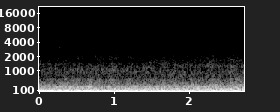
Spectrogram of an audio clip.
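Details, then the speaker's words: Honda CR-V off-road camping car on oversized tires, after control arm/bushing work to correct positive camber; constant deep roar tracking road speed, loudest at the rear, no clunks or thumps: tire road noise. "These ginormous tires definitely makes a lot of noise, and I can really hear it in the rear."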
